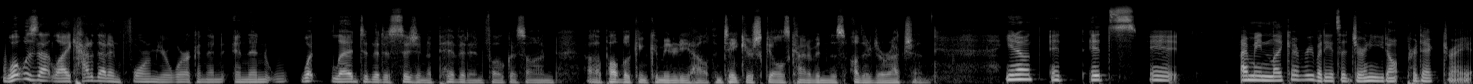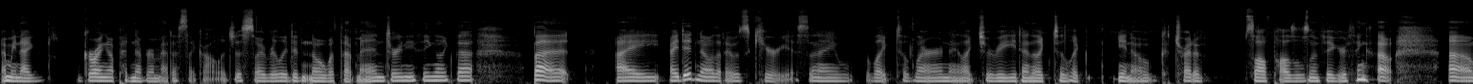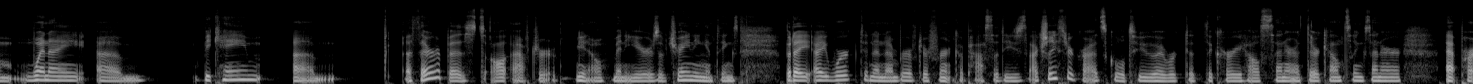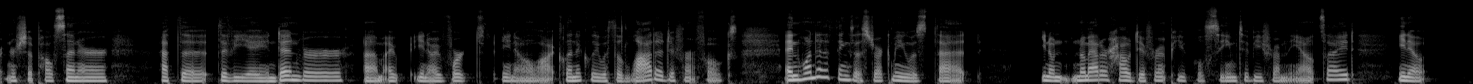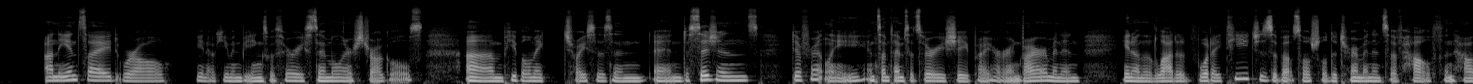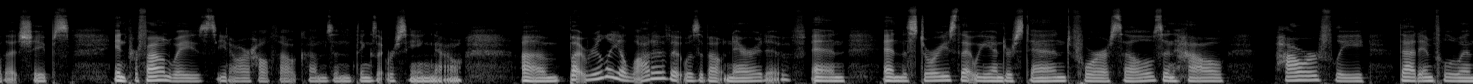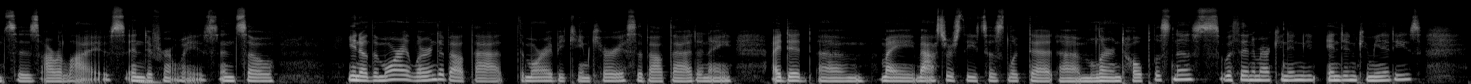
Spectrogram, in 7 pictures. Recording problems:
uneven, jittery; strongly; from 3 s to 1:39

